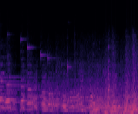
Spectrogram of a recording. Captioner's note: crowd chattering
